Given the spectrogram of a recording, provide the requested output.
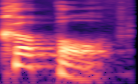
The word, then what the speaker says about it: couple: Couple. Esse E não é pronunciado, mas o L é.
